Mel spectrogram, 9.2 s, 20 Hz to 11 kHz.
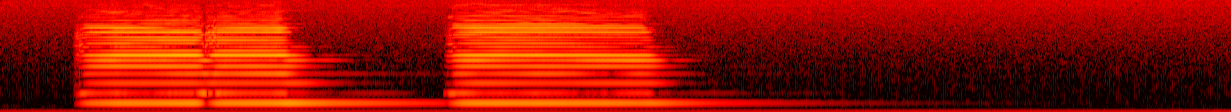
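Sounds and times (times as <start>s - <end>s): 
violin playing D: 0.6s - 6.3s.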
